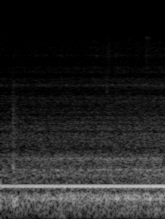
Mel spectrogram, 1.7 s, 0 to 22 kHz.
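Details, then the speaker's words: Power vent gas water heater, replacing a fanless direct vent on a middle floor; meter (A-weighted, slow) reads about 74 dBA beside it. Constant loud mid-pitched hum over steady fan rush; blower simply noisy. "You can see on the sound meter, it's pretty loud, about 74. So I got it set on 70. And then it's reading about +4."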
